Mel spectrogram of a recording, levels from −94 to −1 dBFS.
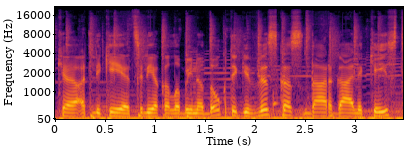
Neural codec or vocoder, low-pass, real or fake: none; 19.8 kHz; real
